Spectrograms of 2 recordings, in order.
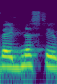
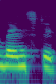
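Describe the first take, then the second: First: The middle 'nes' syllable is pronounced. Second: The middle 'nes' syllable is dropped. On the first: The speaker calls it wrong. "जिस तरह आज तक हम वेडनेसडे बोलते हैं" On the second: The speaker calls it right. "उसको वेंसडे"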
